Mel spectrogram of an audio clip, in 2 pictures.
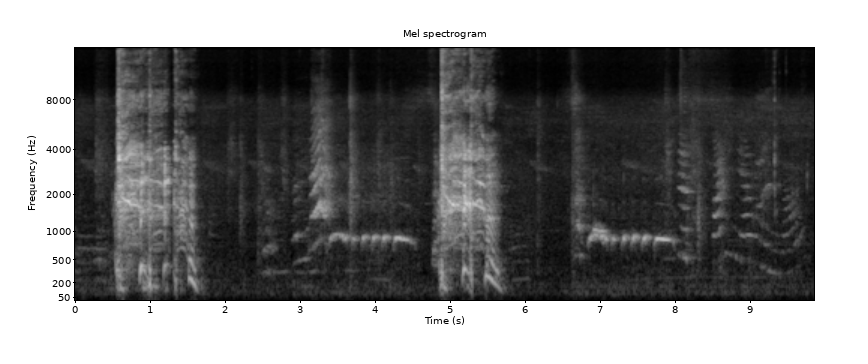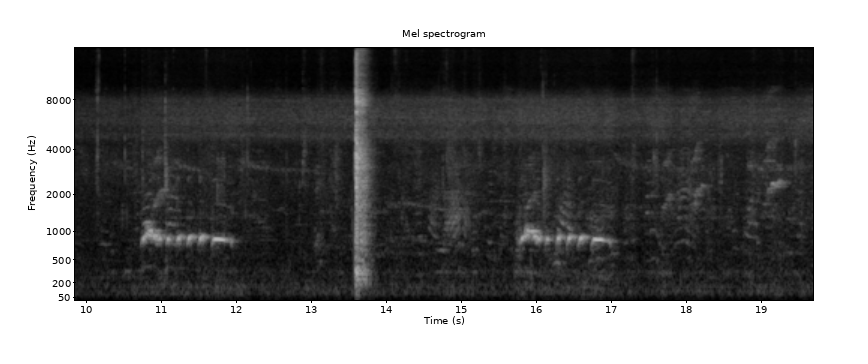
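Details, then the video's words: Young kitten angry in response to coughing: loud broadband coughs alternate with steady, drawn-out, slightly nasal meow-like calls near one pitch, about five calls interleaved with the coughs, plus a sharp click. "cute kitten is very angry when there is coughing sound"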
